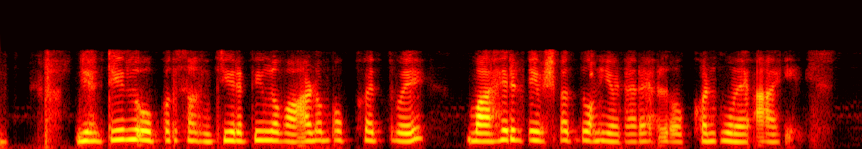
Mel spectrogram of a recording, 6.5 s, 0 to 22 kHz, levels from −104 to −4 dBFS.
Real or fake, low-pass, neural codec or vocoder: fake; 5.4 kHz; codec, 16 kHz in and 24 kHz out, 0.6 kbps, FocalCodec, streaming, 2048 codes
